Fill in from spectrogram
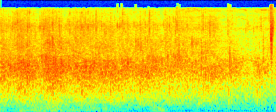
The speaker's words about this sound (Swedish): Eh, kan inte de få en applåd?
